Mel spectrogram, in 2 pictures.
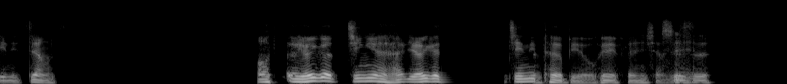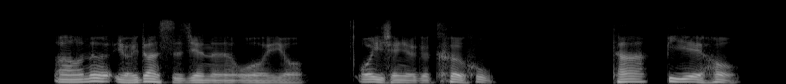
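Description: At 4.41 s the speech hangs. The last sound carries on as a fading buzz, then drops out into silence for most of the gap before the audio picks up again at 5.06 s, exactly where it left off. That's the call audio freeze, likely from packets stuck in transit while the jitter buffer ran dry. The receiver papered over about 0.63 s, roughly 0.47 s of it dead quiet. Nothing was lost, but everything after it now runs that much later.

Barely a quarter-second later, at 5.32 to 5.35 s, there's a skip ahead. With that backlog waiting, something like 0.4 s of audio was dropped and the two sides were stitched together with only a tiny 10 ms fill. So you hear an abrupt jump where a chunk of speech simply isn't there, and the two sides are joined almost directly.

From 5.58 to 8.94 s there's a jitter buffer slow-down. The receiver was building its reserve back up by repeating single pitch periods over and over, which stretched that stretch by about 0.36 s. 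Playback sits at about 90% speed with the pitch unchanged, so syllables sound drawn out and a little lazy.

At 10.03 s comes a short stall from a late packet. One packet wasn't there on time, so the receiver held the current sound for about 77 ms until it arrived and then carried on from the same spot. It comes across as a sound lingering a touch too long with a slight buzzy dip, and nothing is missing.

Then from 13.76 to 14.57 s there's a jitter buffer speed-up. The buffer had more queued than it wanted, so it snipped out short pitch-period pieces in quick succession, dropping roughly 70 ms in total. Speech runs at about 107% with the same pitch, and that phrase sounds slightly rushed.

Underneath all of it sits the Opus call path, with its usual coding noise and the top end cut off around 8 kHz.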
